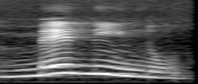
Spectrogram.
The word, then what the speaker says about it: menino: A palavra menino. Vamos repetir. Menino. Menino. Então, a sílaba ni é a penúltima da palavra, por isso que ela é chamada de paroxítona, certo?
